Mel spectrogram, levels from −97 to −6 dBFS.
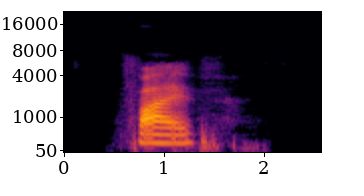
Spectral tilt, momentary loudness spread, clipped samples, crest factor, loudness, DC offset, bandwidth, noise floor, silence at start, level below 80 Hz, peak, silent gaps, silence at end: -5.5 dB/octave; 21 LU; under 0.1%; 22 dB; -26 LUFS; under 0.1%; 7.2 kHz; -63 dBFS; 0.75 s; -72 dBFS; -10 dBFS; none; 1.1 s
